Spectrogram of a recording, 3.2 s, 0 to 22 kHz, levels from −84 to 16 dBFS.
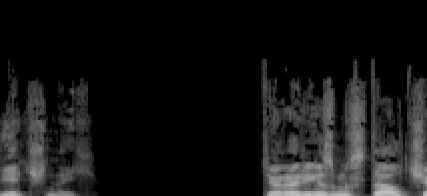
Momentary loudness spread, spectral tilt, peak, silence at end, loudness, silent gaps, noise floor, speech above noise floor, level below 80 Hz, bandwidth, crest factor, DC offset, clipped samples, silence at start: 17 LU; -6 dB/octave; -2 dBFS; 0 s; -18 LUFS; 0.73-1.94 s; under -90 dBFS; over 72 dB; -46 dBFS; 15 kHz; 18 dB; under 0.1%; under 0.1%; 0 s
